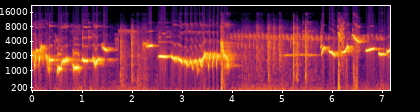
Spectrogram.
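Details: White-rumped shama singing vigorously, a recording meant to spur stalled shamas into song: looping whistled phrases, rising slurred notes, short harsh clicks, and high thin trilled notes toward the end.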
